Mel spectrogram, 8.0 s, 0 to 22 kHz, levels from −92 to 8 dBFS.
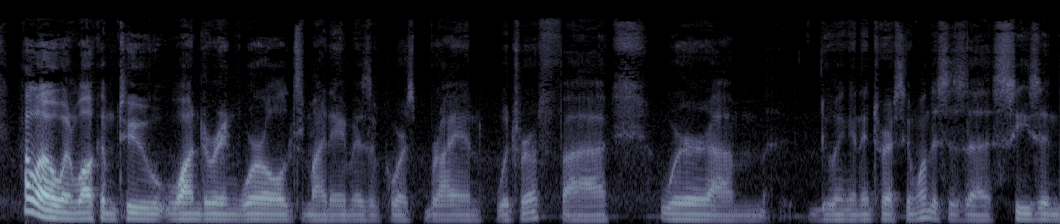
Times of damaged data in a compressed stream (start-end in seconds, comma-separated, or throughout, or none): none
